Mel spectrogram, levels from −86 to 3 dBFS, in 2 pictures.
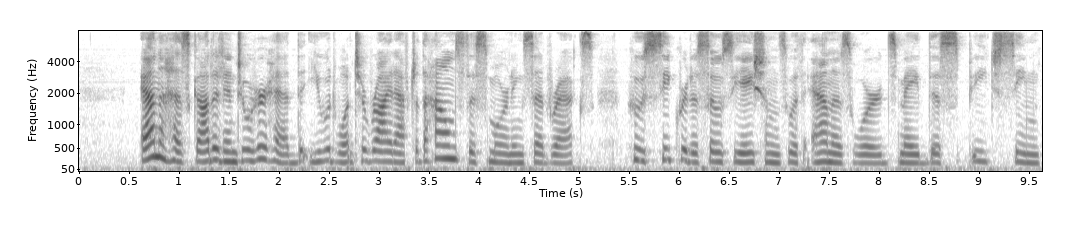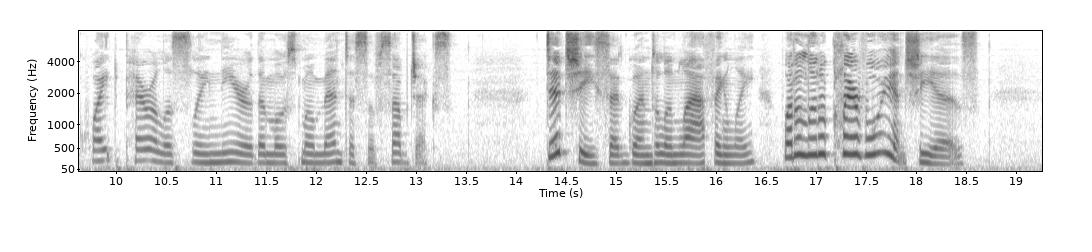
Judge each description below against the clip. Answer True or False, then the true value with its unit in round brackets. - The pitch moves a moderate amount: True (3.7 semitones)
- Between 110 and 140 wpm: False (155 wpm)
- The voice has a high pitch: True (195 Hz)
